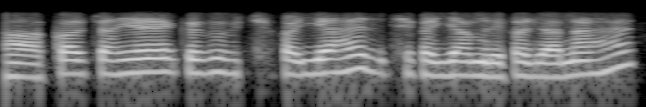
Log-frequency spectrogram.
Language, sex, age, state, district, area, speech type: Hindi, male, 18-30, Uttar Pradesh, Mirzapur, rural, conversation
